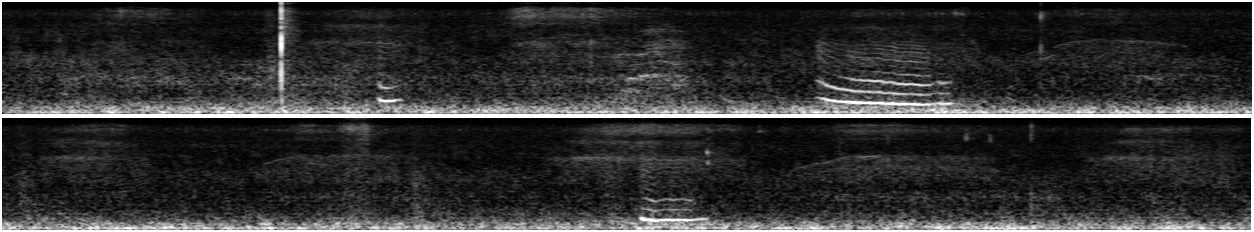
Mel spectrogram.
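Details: Leo, a pet cat sleeping with its eyes open, snores: soft breathy rasps return every two to three seconds, broken by a few short squeaky whistled notes, all over a steady low room hum.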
